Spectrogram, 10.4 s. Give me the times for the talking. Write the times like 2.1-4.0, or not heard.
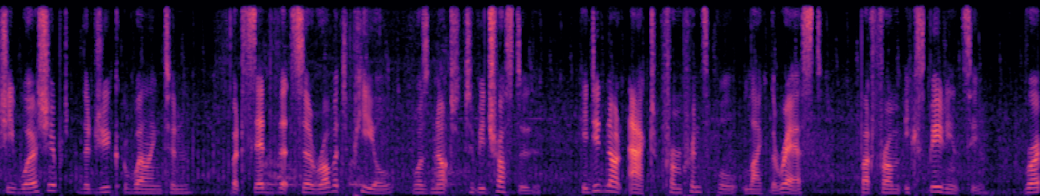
0.0-10.3.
